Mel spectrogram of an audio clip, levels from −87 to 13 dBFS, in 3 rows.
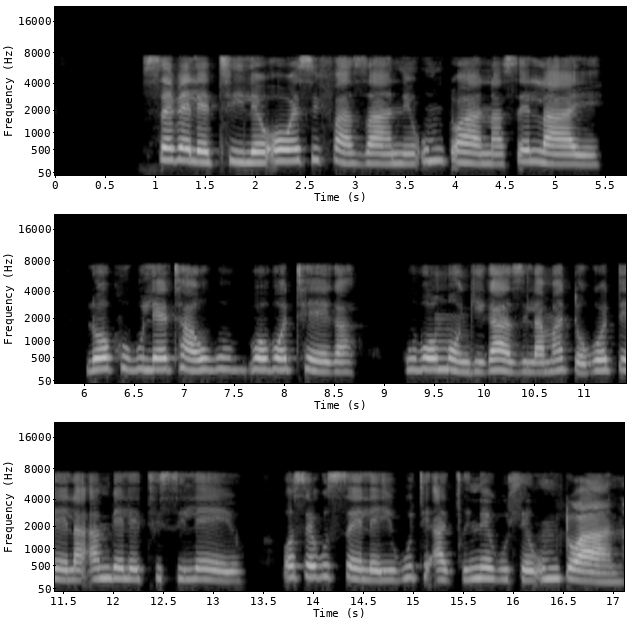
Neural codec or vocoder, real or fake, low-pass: none; real; 7.2 kHz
